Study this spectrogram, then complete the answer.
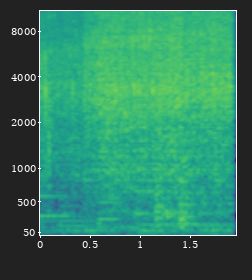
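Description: Tomato dropped into hot oil in a pan for spicy Maggi noodles sizzles loudly and steadily, a broad hiss that swells after the first half second and holds to the end.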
